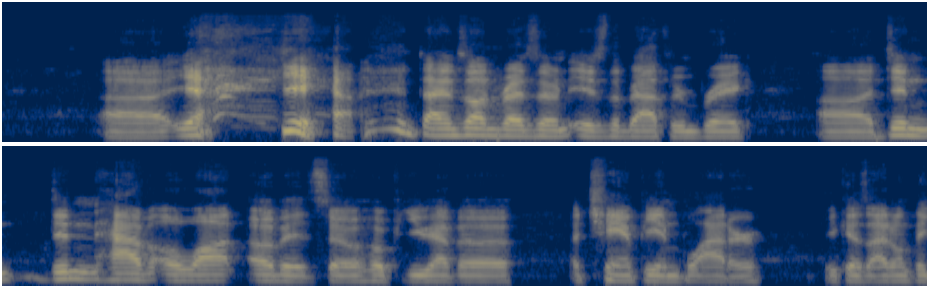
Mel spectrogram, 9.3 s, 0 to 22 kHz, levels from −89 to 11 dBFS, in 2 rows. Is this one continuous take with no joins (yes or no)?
yes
